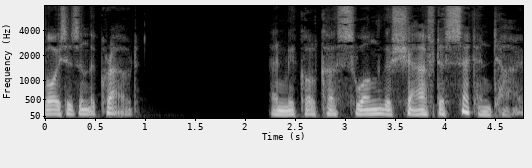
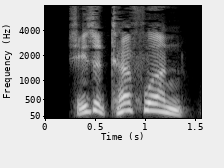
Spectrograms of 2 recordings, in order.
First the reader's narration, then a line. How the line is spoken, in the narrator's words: was shouted in the crowd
